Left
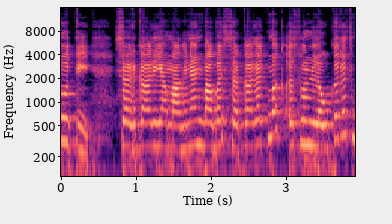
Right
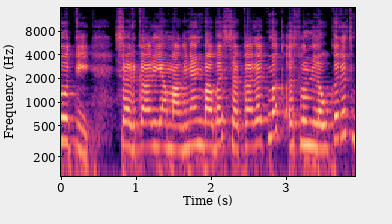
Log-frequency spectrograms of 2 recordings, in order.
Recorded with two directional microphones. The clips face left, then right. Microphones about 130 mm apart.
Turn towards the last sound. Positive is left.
turn(degrees=-20)  # may be behind; listen again after turning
